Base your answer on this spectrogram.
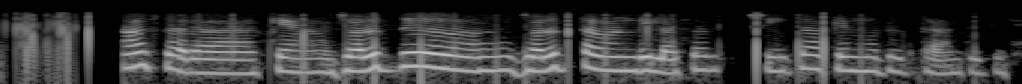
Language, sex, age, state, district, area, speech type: Kannada, female, 30-45, Karnataka, Chitradurga, urban, conversation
